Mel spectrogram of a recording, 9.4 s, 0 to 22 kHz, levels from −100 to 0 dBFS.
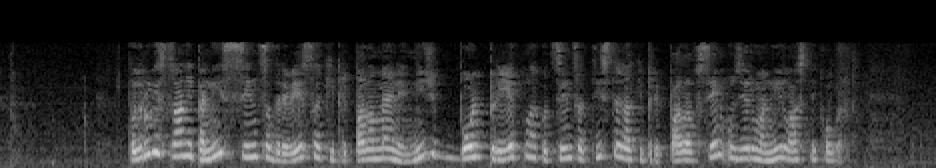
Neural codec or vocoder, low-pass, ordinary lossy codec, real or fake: none; 14.4 kHz; AAC, 24 kbps; real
